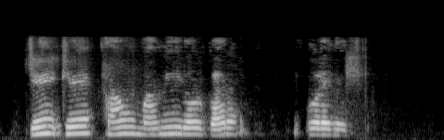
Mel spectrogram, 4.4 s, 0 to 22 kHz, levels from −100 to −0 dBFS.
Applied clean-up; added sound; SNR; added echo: neural mask model DeepFilterNet 3.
